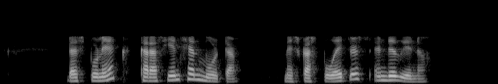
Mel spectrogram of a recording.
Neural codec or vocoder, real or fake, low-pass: autoencoder, 22.05 kHz, a latent of 192 numbers a frame, VITS, trained on one speaker; fake; 3.6 kHz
